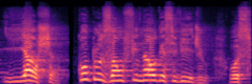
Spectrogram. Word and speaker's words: Yahshua: O verdadeiro nome do Messias está do lado direito da sua tela e a pronúncia dele é Yahshua.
